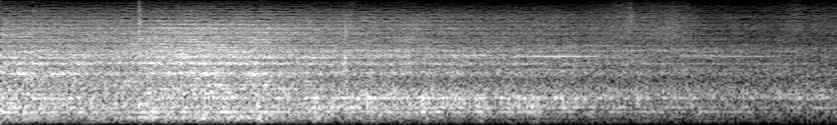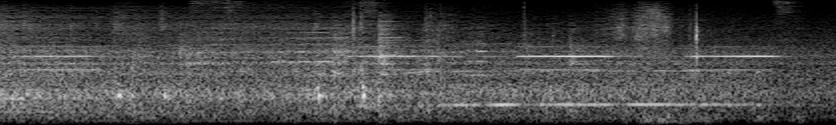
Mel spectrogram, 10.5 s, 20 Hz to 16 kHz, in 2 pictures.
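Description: LNER InterCity 225 electric train (Class 91 locomotive with Mk4 coaches) passing close at speed, the wheels running loud over the rails, then fading as the train draws away. Short high beeps repeat from about a third of the way in.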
